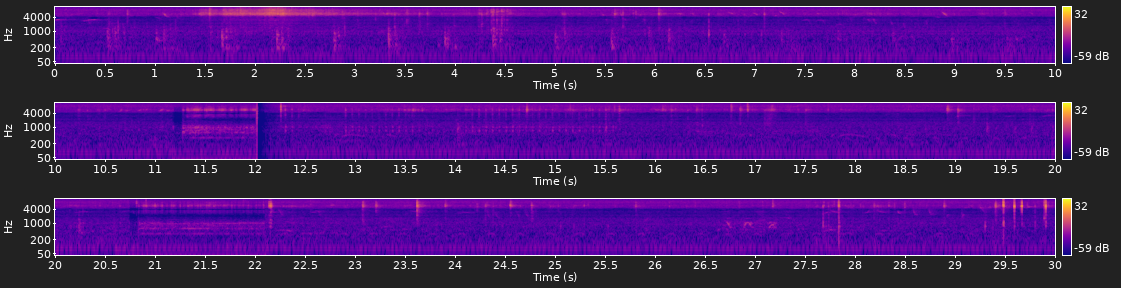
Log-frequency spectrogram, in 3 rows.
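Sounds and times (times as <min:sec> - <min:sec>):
birds chirping: 0:11.1 - 0:12.0, 0:19.1 - 0:25.0
steady hum: 0:11.2 - 0:12.0, 0:20.7 - 0:22.2.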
